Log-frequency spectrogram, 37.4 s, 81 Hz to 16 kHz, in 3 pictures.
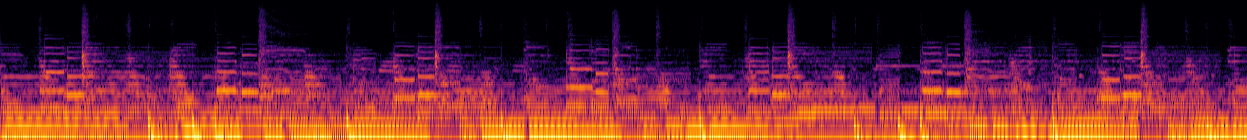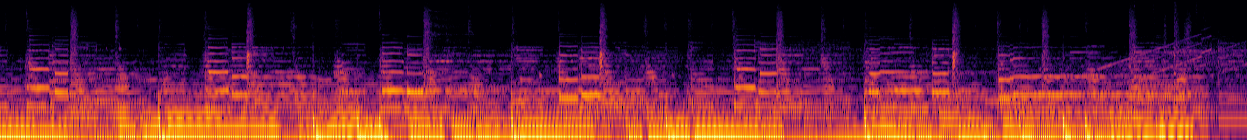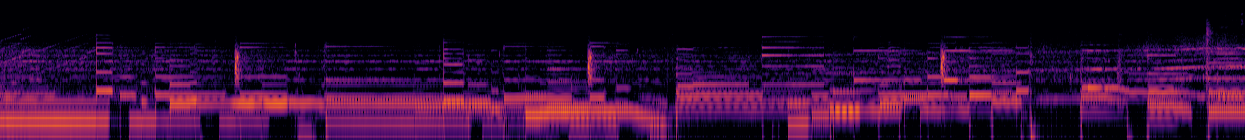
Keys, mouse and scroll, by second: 4.6 click, 5.2 click, 5.7-8.7 middle drag, 8.9 click, 11.8-12.9 middle drag, 12.9 click, 13.4-15.9 middle drag, 15.9 scroll down 2, 15.9 shift+a, 16.9-17.9 scroll down 2, 21.7 click, 22.4-25.8 drag, 26.0-28.7 drag, 32.5-33.6 middle drag, 33.6 s, 33.9-34.6 scroll up 2, 34.6 Tab, 35.5 1, 36.9-37.3 middle drag.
